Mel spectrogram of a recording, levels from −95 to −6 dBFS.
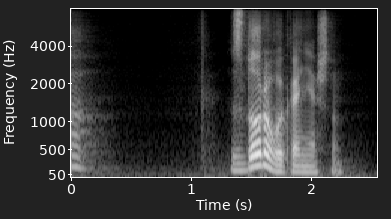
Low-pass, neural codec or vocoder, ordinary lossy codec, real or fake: none; codec, 16 kHz, about 1 kbps, DyCAST, with the encoder's durations; none; fake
